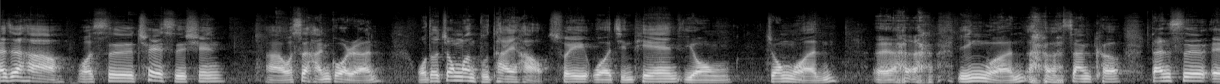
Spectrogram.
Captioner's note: Mandarin Chinese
